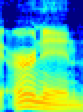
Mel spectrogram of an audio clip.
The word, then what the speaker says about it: Earnin: Today's episode is brought to you by Earnin. That's like earn in. That's how it's pronounced.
